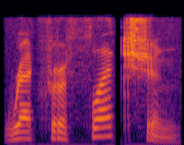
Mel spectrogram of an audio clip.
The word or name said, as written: retroflexion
